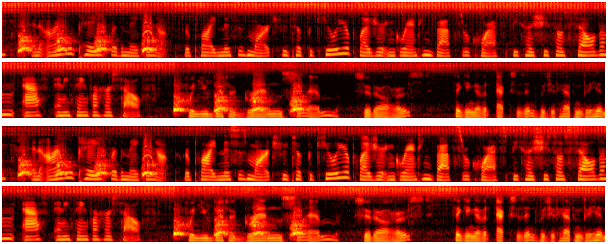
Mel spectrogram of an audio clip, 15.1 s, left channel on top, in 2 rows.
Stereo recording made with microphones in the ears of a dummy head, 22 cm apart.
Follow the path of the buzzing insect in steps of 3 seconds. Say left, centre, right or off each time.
left, left, centre, right, right.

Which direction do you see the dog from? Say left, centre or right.
centre.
